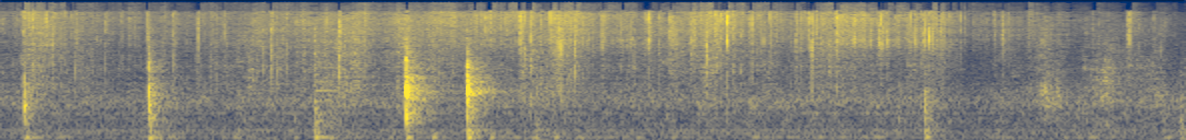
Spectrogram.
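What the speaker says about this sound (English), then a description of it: "pan frying it and incorporating the onions until it's thoroughly heated through" Soft, steady sizzling of chicken tostada filling with onions frying in a pan, with a few sharp clicks and scrapes of stirring throughout.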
